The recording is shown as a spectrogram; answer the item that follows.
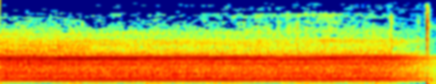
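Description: Football TV commentator's long goal cry, "gooool", held as one unwavering note over steady stadium crowd noise.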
